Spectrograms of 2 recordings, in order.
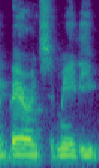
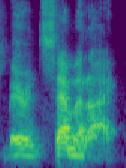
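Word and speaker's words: Baron Samedi: in the in the some people say baron samidi but it's barren seminai and that's the guy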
